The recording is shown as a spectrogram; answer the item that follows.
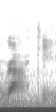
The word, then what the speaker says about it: Rocky: a great pleasure and why don't you say your last name because i think i mispronounced it i don't remember but it's rocky rocky and this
